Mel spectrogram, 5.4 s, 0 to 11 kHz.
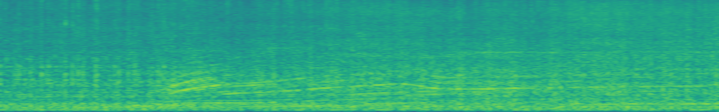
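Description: Chevrolet C5 Corvette's V8 at full throttle, accelerating hard away down a drag strip. The engine note rises over the first couple of seconds, then holds steady.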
